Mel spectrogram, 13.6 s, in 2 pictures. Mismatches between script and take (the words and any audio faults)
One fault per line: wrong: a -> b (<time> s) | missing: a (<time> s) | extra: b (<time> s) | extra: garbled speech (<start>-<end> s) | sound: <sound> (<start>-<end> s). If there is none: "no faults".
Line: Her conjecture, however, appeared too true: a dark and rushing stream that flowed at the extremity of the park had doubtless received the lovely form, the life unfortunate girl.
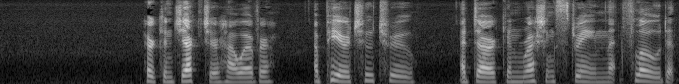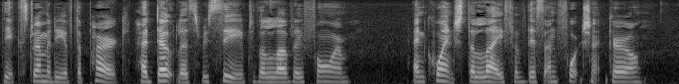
extra: and quenched (10.9 s)
extra: of this (11.9 s)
